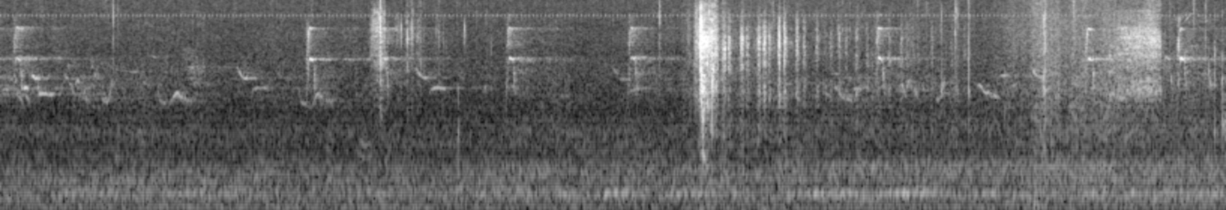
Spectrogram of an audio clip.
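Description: Lakeside outdoor ambience: a steady low background rumble with birds calling in short, repeated chirps about once a second, and one sharp click about six seconds in.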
